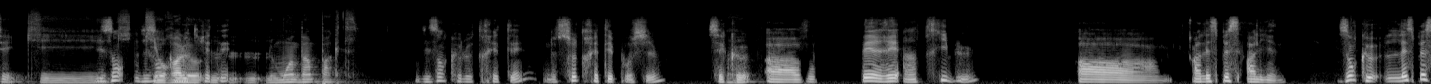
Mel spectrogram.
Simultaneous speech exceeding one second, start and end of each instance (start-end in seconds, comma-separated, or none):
0.9-2.3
